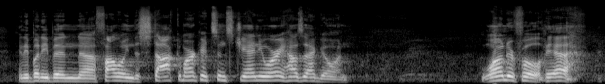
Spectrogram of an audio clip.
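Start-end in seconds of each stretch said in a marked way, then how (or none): 4.8-5.8 tongue-in-cheek, sarcastic, ironic tone. Asking the audience how the stock market is going: sarcastic. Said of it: "We got the sarcasm".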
